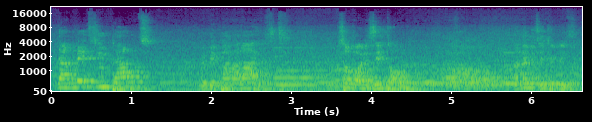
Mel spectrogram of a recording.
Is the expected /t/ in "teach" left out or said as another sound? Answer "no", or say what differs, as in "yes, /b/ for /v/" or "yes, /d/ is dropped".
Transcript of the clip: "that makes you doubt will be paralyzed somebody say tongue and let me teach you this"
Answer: yes, /s/ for /t/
